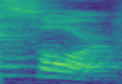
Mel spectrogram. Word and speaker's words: SOAR: A palavra SOR, na verdade a pronúncia é uma palavra em inglês, então a pronúncia é SOAR e escreve soar.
